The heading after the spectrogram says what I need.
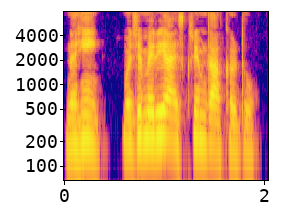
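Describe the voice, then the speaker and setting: A woman voicing a stubborn, bratty ten-year-old girl with a shrill, whiny, demanding voice. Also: moderate pace, no room sound, natural voice. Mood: bratty whining.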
